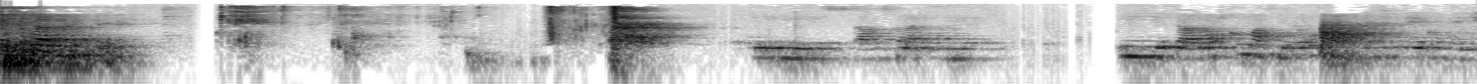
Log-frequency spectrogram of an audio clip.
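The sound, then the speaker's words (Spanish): A door is closed with a few sharp thuds and clunks in the first seconds, followed by people talking. “Voy a cerrar la puerta y ahora vuelvo.”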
